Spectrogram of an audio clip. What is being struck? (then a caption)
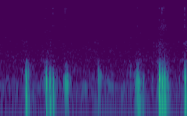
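Silicone ear model scratched by a bamboo ear pick. Close up on a silicone ear model, the spoon tip of a bamboo ear pick scratches the front of the ear and the skin beside it. Soft, low scratching strokes come in short bursts with quiet gaps between them. The sound stays muffled, with no high content.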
